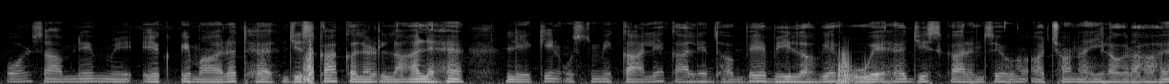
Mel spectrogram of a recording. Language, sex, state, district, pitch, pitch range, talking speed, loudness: Hindi, male, Bihar, Muzaffarpur, 120 Hz, 115-130 Hz, 145 wpm, -30 LUFS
